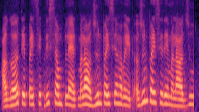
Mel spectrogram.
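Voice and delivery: ordinary delivery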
